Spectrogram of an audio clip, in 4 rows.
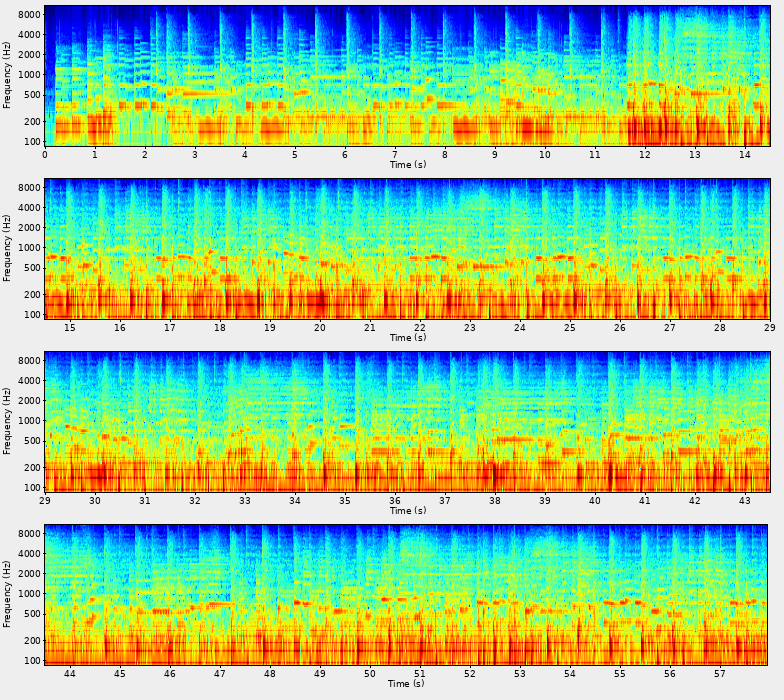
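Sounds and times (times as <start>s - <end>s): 
instrumental music: 0.0s - 57.9s.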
